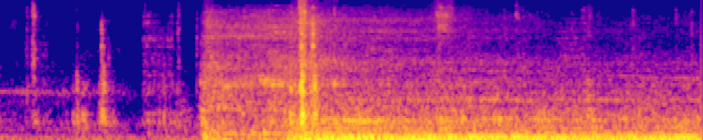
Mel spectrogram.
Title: Nearly dead battery. Very rough idle. Silverado cranking.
